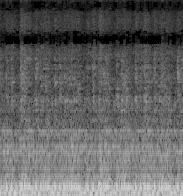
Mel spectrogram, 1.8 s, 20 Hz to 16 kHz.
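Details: Johnson 90 hp outboard with two starboard-side cylinders misfiring; starter fluid sprayed into them gave no response, and a bad power pack is suspected. Lumpy, uneven low burble with irregular missed beats. Misfire on two cylinders.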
